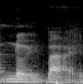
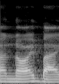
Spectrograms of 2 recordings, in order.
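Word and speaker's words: Nội Bài: หน่อย บ่าย นะ ครับ ก็ ออก เสียง คล้าย ๆ แต่ ว่า ของ เวียน จะ เป็น โหนด บัน จะ เป็น สิงห์ หยุด นิด นึง นะ บ๊าย บาย อ่ะ ซึ่ง คน ไทย ชอบ อ่าน ว่า น้อย ใบ สนาม บิน น้อย ใบ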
